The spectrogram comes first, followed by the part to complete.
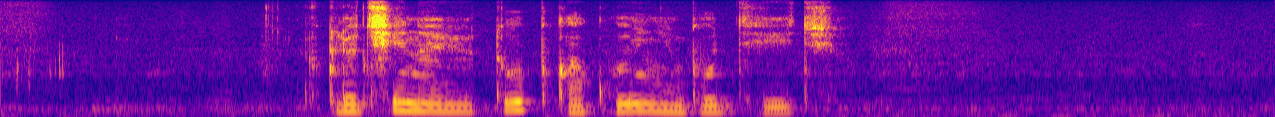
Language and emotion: Russian, neutral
